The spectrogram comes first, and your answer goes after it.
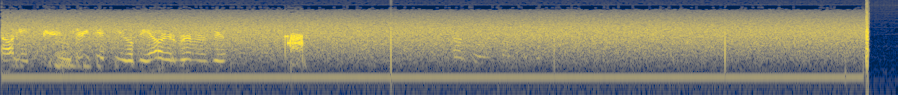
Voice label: EMS Dispatch

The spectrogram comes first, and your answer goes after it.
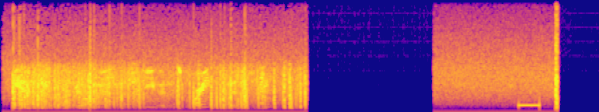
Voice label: Skywarn 146.67; Stevens Point

